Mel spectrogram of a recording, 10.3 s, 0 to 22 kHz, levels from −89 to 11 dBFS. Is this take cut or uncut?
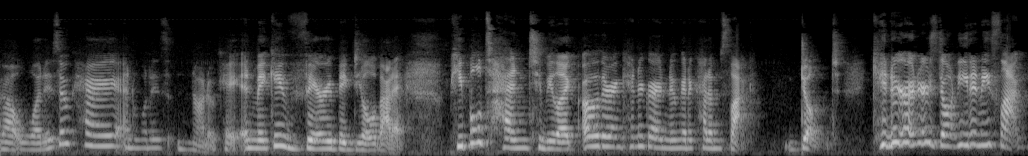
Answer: uncut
